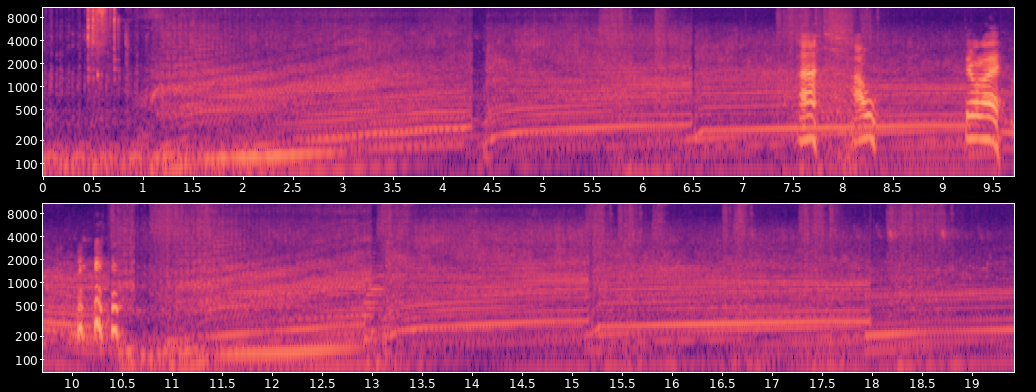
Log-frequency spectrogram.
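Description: A truck engine revs up and climbs through the gears again and again.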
